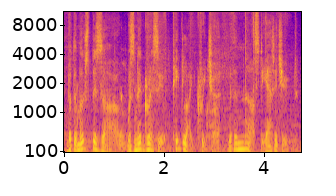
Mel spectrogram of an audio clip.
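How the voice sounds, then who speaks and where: A man's voice: fairly low pitch, very animated, moderate pace, over music. A man reading scripted documentary narration in a dramatic manner.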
